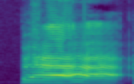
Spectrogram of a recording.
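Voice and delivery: loud bleating baa; sheep baa. A narrator's reading. Sheep calls out to the passing truck, loud bleat. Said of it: "Sheep said".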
